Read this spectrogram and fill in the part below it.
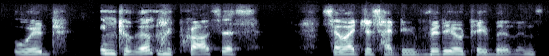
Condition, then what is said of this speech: Cerebral palsy. I I think I'm kind of picking up your stammer.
